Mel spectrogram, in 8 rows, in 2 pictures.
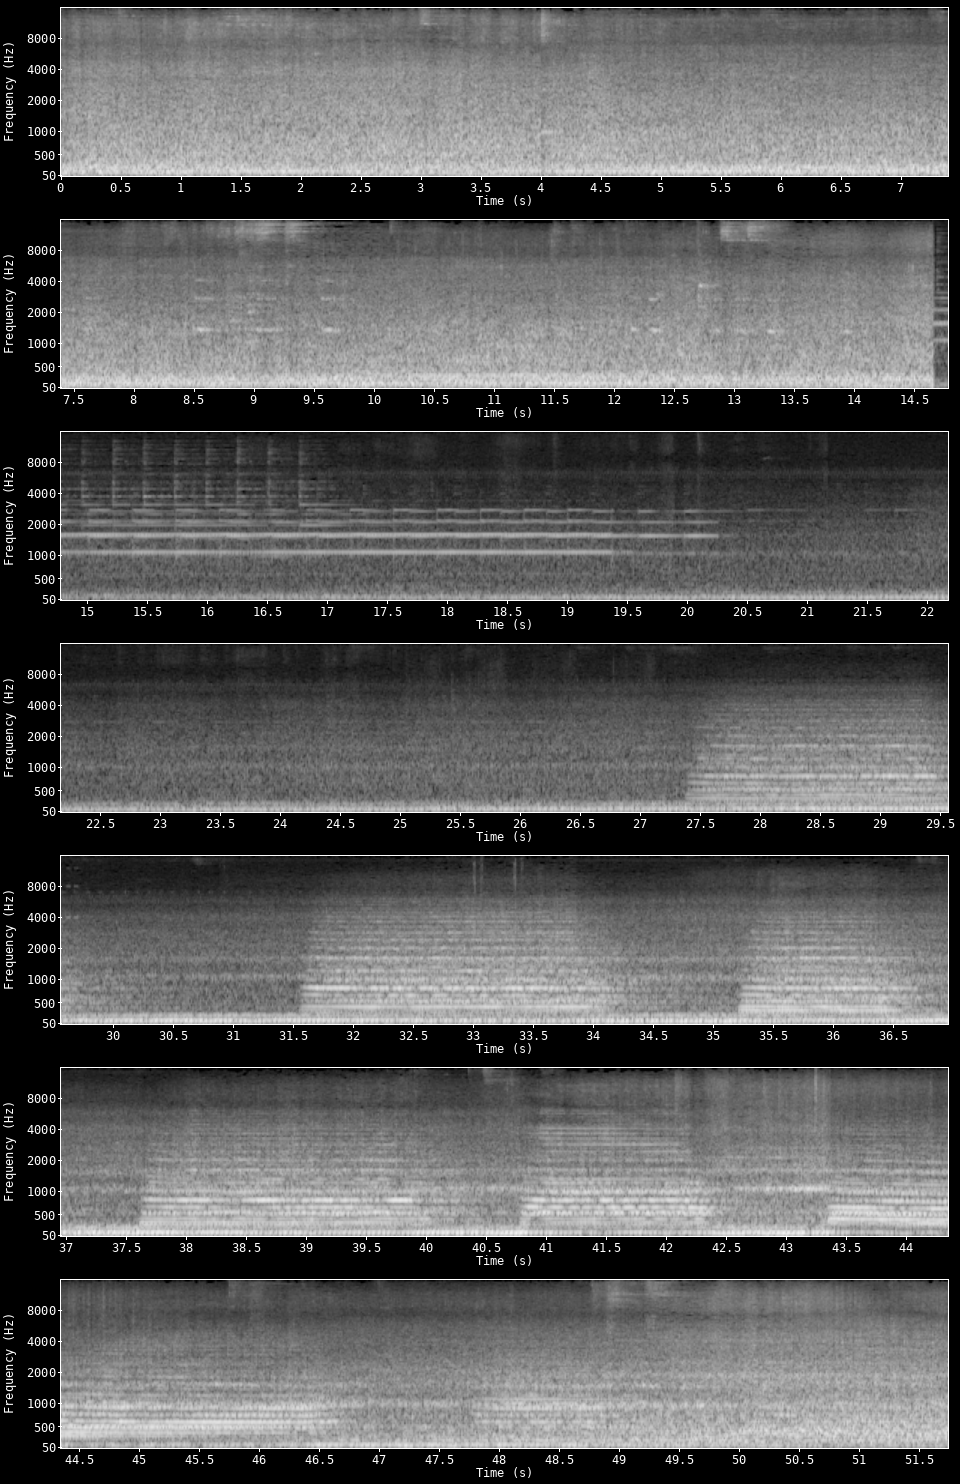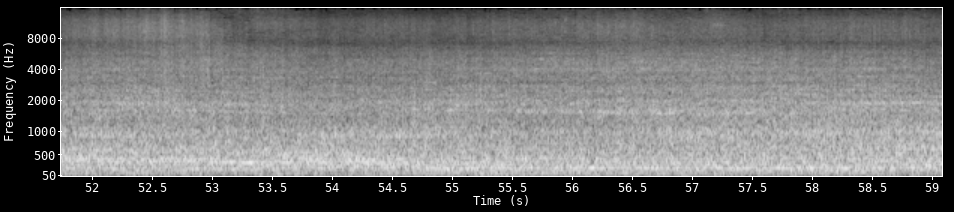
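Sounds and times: low train rumble: 0:00.0 - 0:59.0
train wheel and rail noise: 0:00.0 - 0:59.0
locomotive horn blasts: 0:27.4 - 0:29.9, 0:31.6 - 0:34.4, 0:35.2 - 0:36.9, 0:37.6 - 0:49.4.

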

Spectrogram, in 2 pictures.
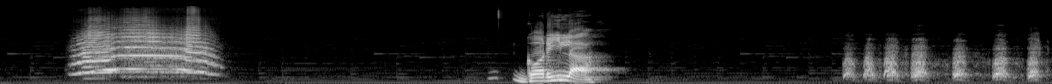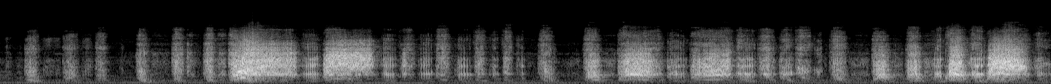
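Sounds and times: gorilla roaring: 0:00.7 - 0:02.3, 0:08.4 - 0:21.0.

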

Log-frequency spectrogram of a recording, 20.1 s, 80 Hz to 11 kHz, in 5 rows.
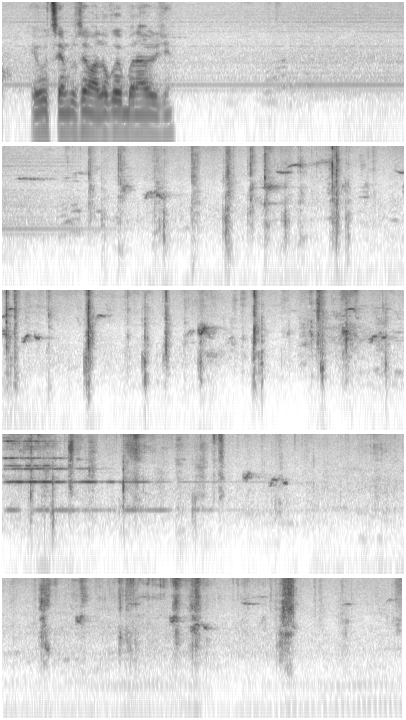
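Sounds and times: small birds chirping: 0:04.1 - 0:20.0
footsteps on concrete steps: 0:04.6 - 0:20.0.

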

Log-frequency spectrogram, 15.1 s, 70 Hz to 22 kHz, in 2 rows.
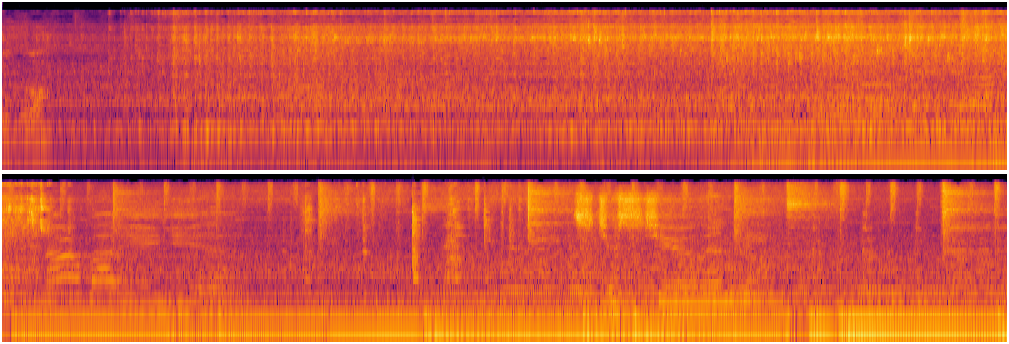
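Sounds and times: grinding stone whirring on steel: 0:01.0 - 0:08.1.

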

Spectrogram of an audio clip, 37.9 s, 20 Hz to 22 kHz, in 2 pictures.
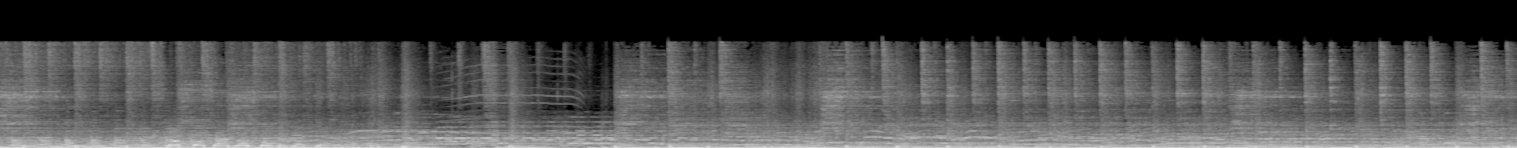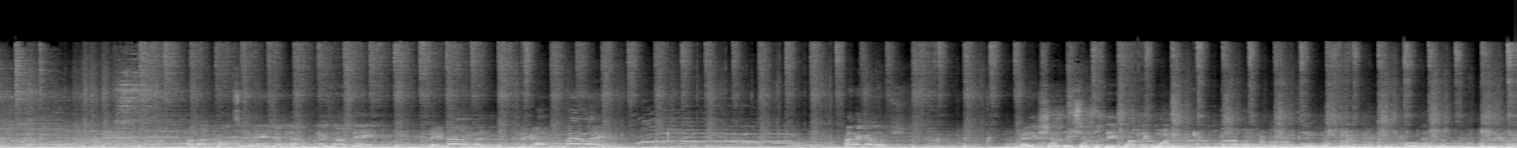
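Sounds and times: bass: 0:00.0 - 0:37.9
drums: 0:00.0 - 0:37.9
electric guitar: 0:00.0 - 0:37.9.

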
